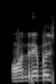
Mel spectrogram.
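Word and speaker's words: honourable: एन ऑनरेबल मैन, यहां ऑनरेबल शब्द में एच साइलेंट है और साइलेंट होने से इसका जब इसको उच्चारित करते हैं तो वोवेल साउंड आती है, इसलिए एन ऑनरेबल।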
